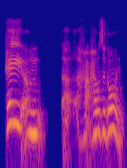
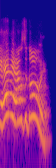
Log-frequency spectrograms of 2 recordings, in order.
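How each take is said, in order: First: It is said hesitantly, with fillers and stammering. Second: It is said smoothly and comfortably.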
